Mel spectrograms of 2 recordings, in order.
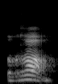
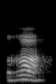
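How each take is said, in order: First: The vowel is said with unrounded lips. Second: The same.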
